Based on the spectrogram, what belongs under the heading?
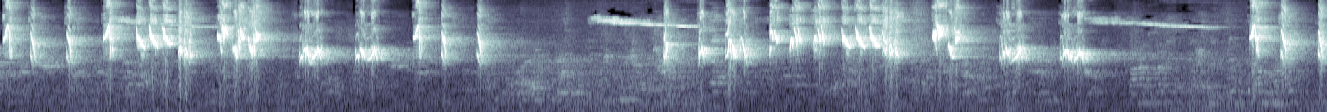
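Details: Orange-headed thrush with a continuous rolling song of rapid sharp chirps and clipped phrases repeated about twice a second, plus a thin high drawn-out whistle sliding down twice.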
